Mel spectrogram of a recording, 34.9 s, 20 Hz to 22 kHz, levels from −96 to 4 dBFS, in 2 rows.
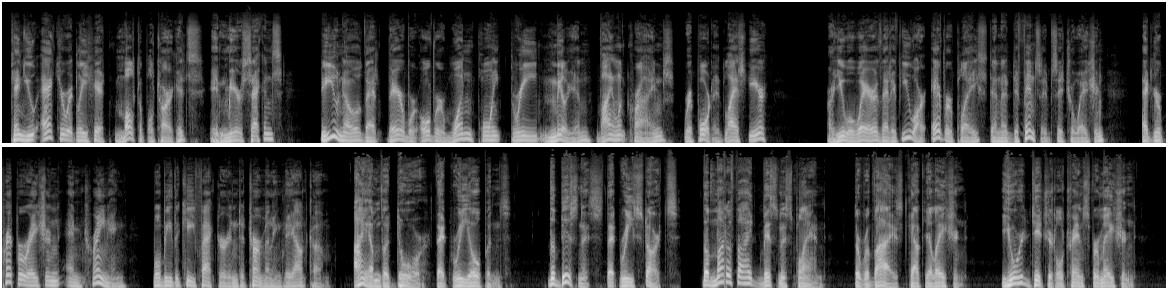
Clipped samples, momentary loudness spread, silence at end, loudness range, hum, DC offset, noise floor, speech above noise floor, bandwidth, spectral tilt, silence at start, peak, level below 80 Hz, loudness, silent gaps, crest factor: under 0.1%; 10 LU; 0.5 s; 4 LU; none; under 0.1%; -89 dBFS; 66 dB; 17 kHz; -6.5 dB/octave; 0.15 s; -6 dBFS; -38 dBFS; -24 LUFS; 22.47-22.52 s, 27.64-27.93 s; 18 dB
